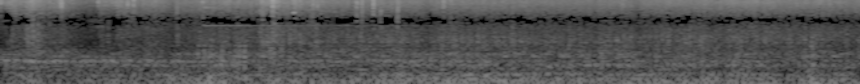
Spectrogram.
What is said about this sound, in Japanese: 今駐車場に入れたわけです、はい、駐車場に車を入れました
